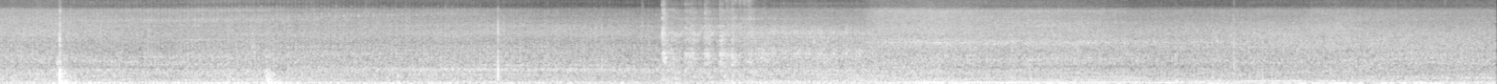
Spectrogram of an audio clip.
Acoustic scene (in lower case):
street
